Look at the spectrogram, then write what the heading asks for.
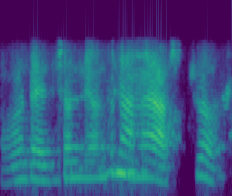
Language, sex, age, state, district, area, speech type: Odia, male, 18-30, Odisha, Bhadrak, rural, conversation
